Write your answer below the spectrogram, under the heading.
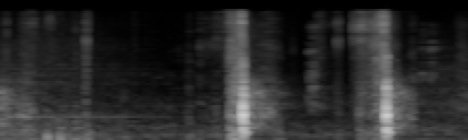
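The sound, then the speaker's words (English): A knife slices lemongrass into small pieces, working from the tip. There are two crisp, sharp cuts a fraction of a second apart, preceded by faint, soft handling sounds. “how do we cut the lemongrass? Roughly smaller slices, just starting from the tip right here.”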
